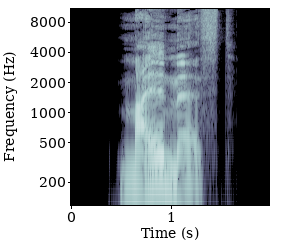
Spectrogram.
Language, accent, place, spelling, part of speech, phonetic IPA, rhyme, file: German, Germany, Berlin, malmest, verb, [ˈmalməst], -alməst, De-malmest.ogg
- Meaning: second-person singular subjunctive I of malmen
